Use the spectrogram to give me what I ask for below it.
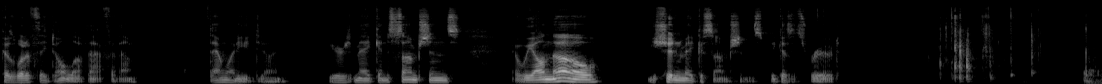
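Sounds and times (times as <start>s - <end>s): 
speech: 0.0s - 1.5s, 2.1s - 8.5s
crinkling plastic water bottle: 9.4s - 11.0s.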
